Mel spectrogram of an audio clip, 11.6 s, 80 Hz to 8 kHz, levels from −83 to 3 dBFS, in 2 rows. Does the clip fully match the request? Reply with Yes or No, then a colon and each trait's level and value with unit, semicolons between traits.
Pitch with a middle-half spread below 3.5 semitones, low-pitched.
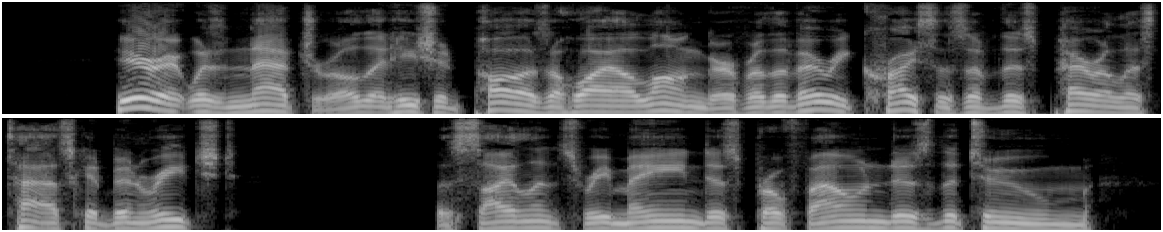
Yes: average, 2.9 semitones; low, 115 Hz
